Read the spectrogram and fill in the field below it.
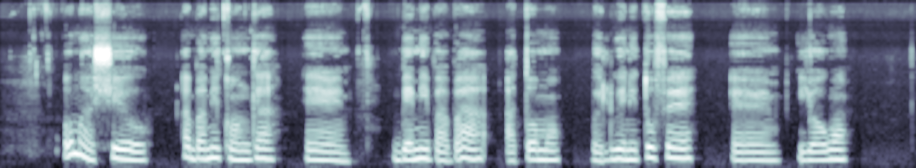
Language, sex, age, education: Yoruba, female, 15-29, secondary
